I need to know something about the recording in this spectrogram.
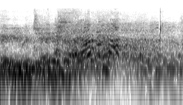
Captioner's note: laughs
